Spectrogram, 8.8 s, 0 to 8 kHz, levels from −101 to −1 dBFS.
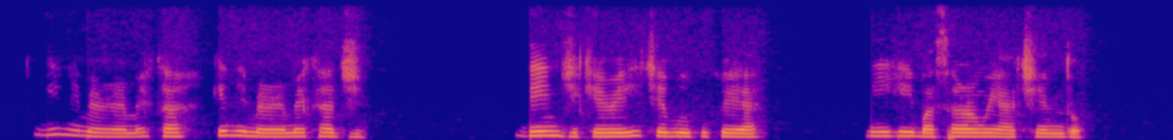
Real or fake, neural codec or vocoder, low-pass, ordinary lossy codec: real; none; none; none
